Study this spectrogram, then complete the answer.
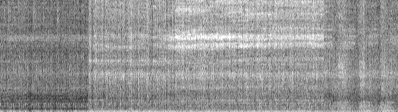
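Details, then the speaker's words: Turbo Chevrolet Nova engine, first start with no tuning, after two cylinders found not firing: heavy lumpy idle that surges and stumbles with a wet spitting beat, spitting a lot of fuel; rough idle from untuned over-fueling. "I mean I know it's not running super well uh it's not really going to either because this is no tuning whatsoever but we are obviously spitting a lot of fuel out"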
